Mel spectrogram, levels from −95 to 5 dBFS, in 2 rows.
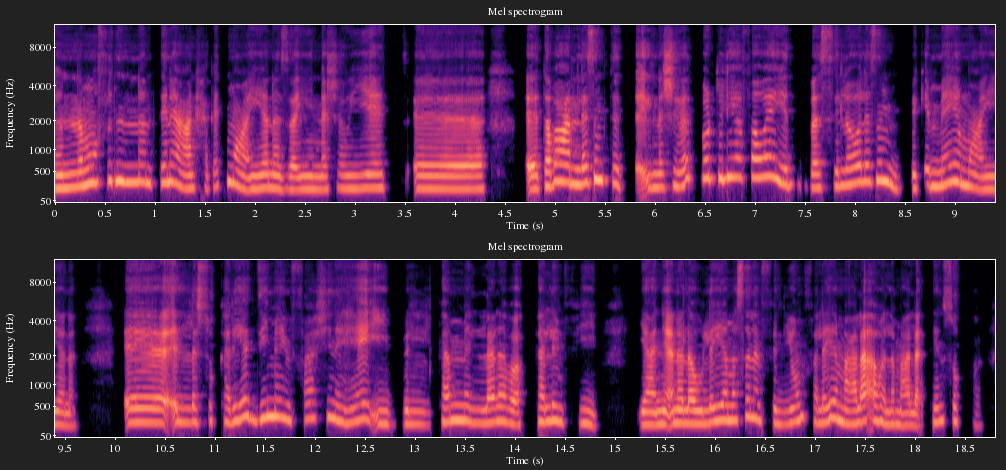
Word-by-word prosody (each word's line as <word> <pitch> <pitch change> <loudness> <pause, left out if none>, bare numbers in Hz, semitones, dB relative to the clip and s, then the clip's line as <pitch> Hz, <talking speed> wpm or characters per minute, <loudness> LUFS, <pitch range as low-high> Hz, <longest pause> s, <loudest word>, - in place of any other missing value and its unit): أنا 220 +2 +3
المفروض 295 +5 +1
إن 320 -2 +6
أنا 315 - +1
أمتنع 300 0 0
عن 215 0 +2
حاجات 235 +7 -9
معيّنة 220 -4 +1
زي 200 0 -1
النشويات، 210 +2 -2 0.2
آآ 205 0 +1 0.4
آآ، 200 - +6
طبعًا 315 +9 +5
لازم 295 +5 +4
تت 290 -6 -6
النشويات 240 +10 -1
برضه 375 0 +1
ليها 390 +1 +1
فوايد، 385 -7 +1 0.2
بس 225 +2 -1
اللي 255 +2 -1
هو 285 +2 +2
لازم 315 -7 +1
بكمية 260 +7 0
معيّنة، 205 -7 -2 0.5
آآ، 230 -1 +3
السكريات 240 +4 -3
دي 280 +3 0
ما 320 0 +5
ينفعش 285 +1 -5
نهائي 245 -5 -2
بالكَمّ 210 +5 -2
اللي 225 -2 -1
أنا 245 +1 0
باتكلّم 235 +5 -1
فيه، 220 -4 -7 0.4
يعني 200 +1 +3
أنا 220 - +4
لو 210 -1 +3
ليّا 240 +5 +1
مثلًا 270 +2 0
في 230 -3 -8
اليوم 225 +6 -3
فليّا 250 -1 -2
معلقة 245 +1 +4
والَّا 205 -4 -1
معلقتين 190 +5 -2
سكر، 240 -7 -10
235 Hz, 155 wpm, -23 LUFS, 210-280 Hz, 0.5 s, إن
